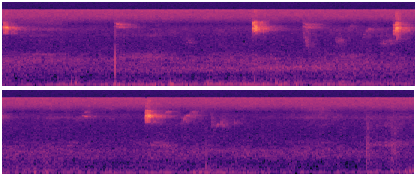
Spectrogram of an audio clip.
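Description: Small birds chirping in short, high calls every second or two, over a steady low rumble.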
